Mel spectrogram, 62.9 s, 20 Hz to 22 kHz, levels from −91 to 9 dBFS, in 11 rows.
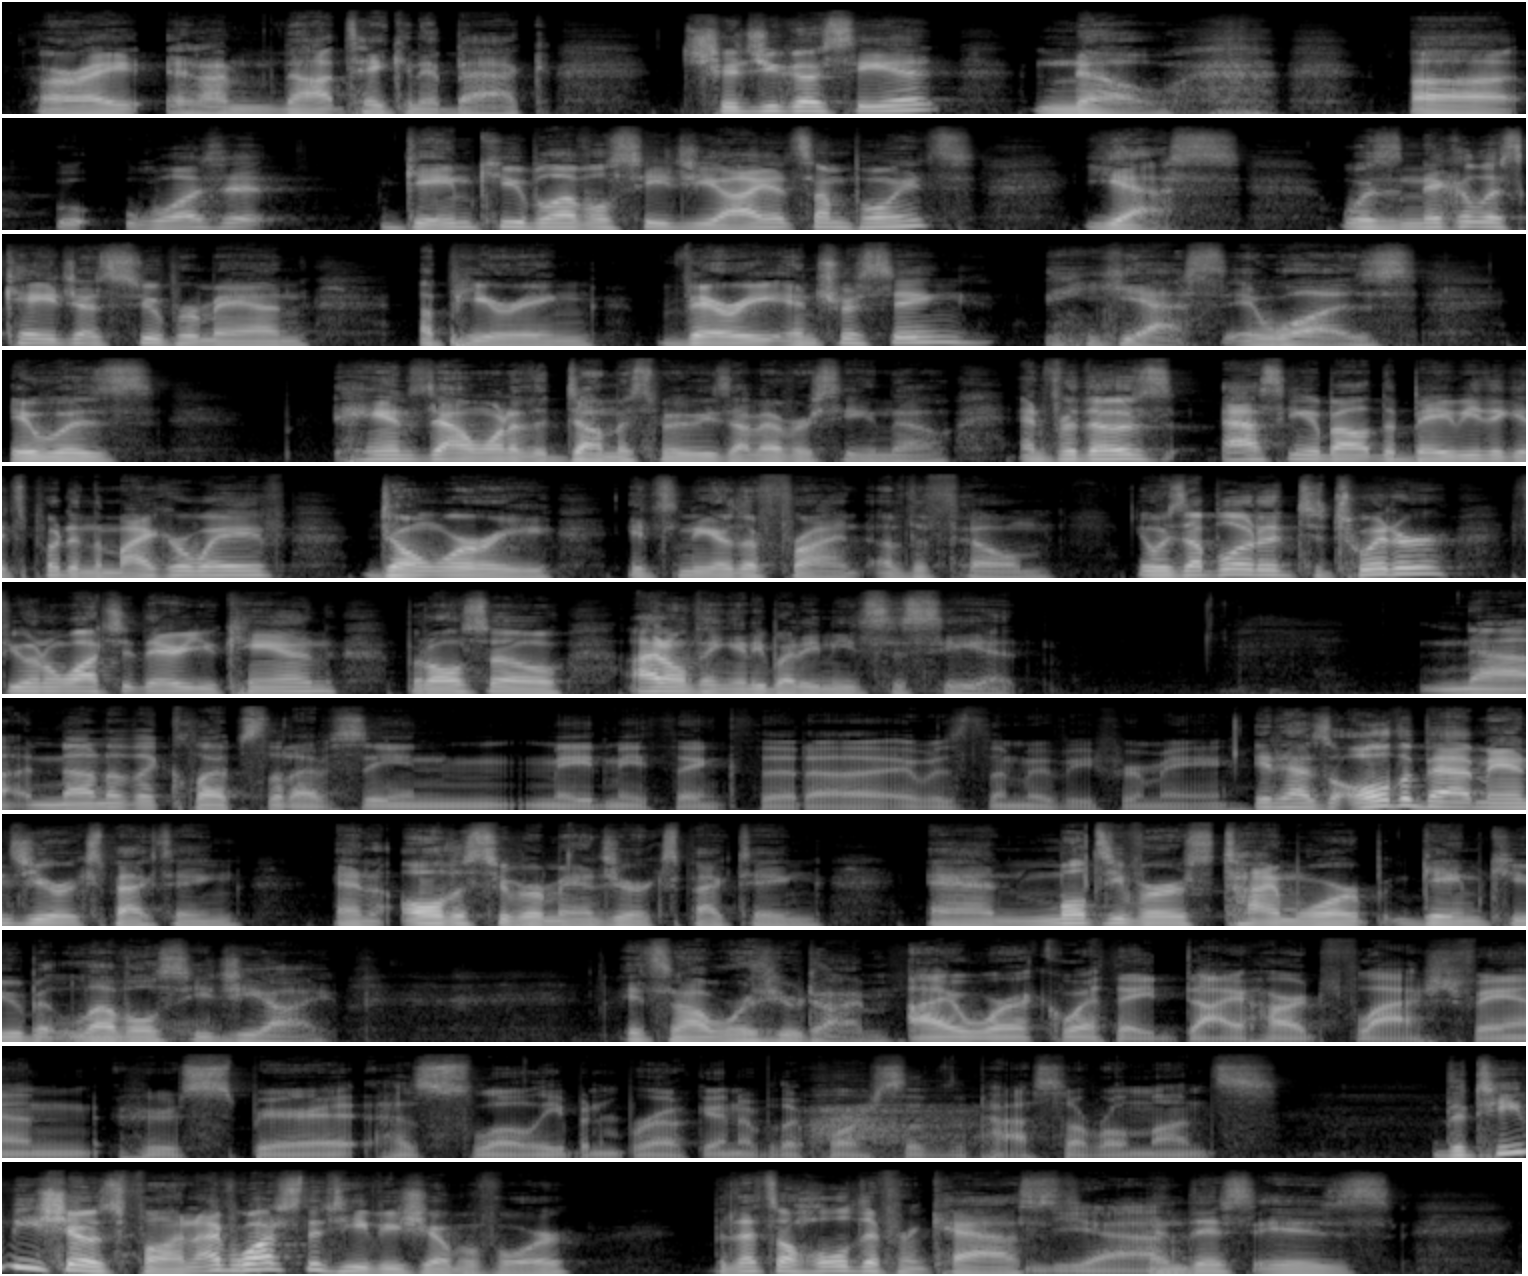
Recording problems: none

